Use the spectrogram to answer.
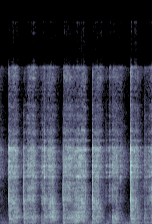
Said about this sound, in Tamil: இப்போ அடுத்து மிளகாத்தூள் வந்து வறுத்துக்கிறோம்.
